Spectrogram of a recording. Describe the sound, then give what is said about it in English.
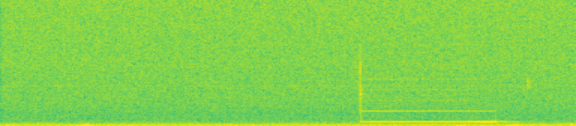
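A single ringback tone of about two seconds, a steady electronic purr on a phone line as someone places a phone call, sounds once over a low, constant hum and faint static; nobody speaks. “I feel like I should call Chip Chantry.”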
